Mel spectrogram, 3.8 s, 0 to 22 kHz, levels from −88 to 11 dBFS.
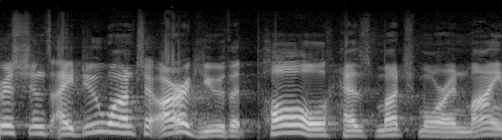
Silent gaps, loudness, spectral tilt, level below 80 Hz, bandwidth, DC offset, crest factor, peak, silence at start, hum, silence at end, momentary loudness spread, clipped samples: none; -15 LUFS; -5 dB/octave; -76 dBFS; 13.5 kHz; under 0.1%; 14 dB; 0 dBFS; 0 s; none; 0 s; 7 LU; under 0.1%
